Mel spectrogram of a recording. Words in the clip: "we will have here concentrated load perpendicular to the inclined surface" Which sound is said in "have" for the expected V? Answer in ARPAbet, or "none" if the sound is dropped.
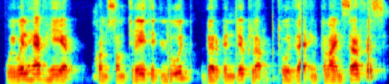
V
